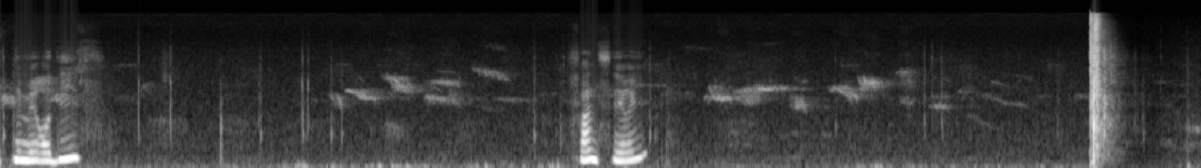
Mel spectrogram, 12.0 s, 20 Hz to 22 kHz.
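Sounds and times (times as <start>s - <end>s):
air rifle shot: 10.9s - 11.3s.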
